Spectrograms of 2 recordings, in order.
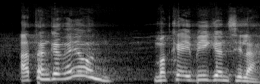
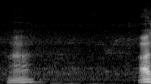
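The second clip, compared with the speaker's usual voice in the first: normal talking voice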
